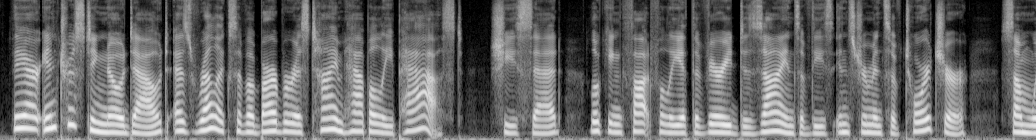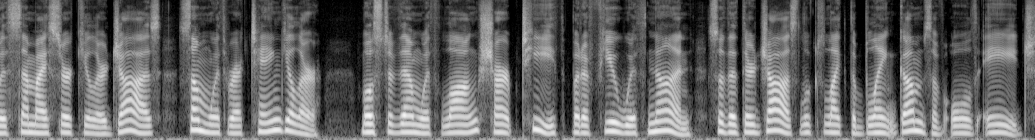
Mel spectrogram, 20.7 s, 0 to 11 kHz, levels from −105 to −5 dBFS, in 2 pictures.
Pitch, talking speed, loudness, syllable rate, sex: 195 Hz, 160 wpm, -18 LUFS, 4.5 syllables/s, female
